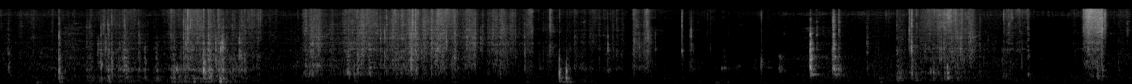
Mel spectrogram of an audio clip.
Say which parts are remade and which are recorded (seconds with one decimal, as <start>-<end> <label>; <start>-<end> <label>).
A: 0.0-5.2 recorded; 5.2-7.8 remade; 7.8-11.3 recorded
